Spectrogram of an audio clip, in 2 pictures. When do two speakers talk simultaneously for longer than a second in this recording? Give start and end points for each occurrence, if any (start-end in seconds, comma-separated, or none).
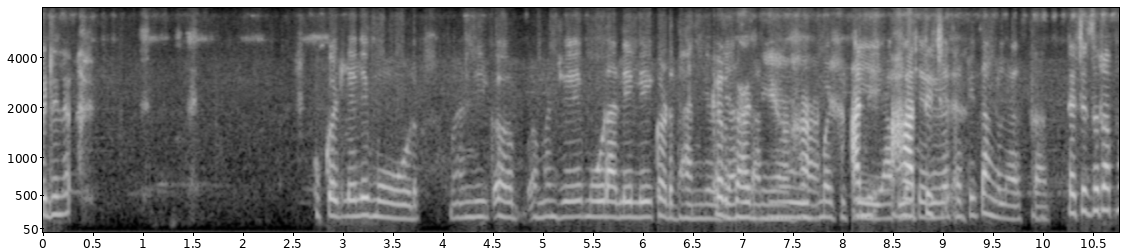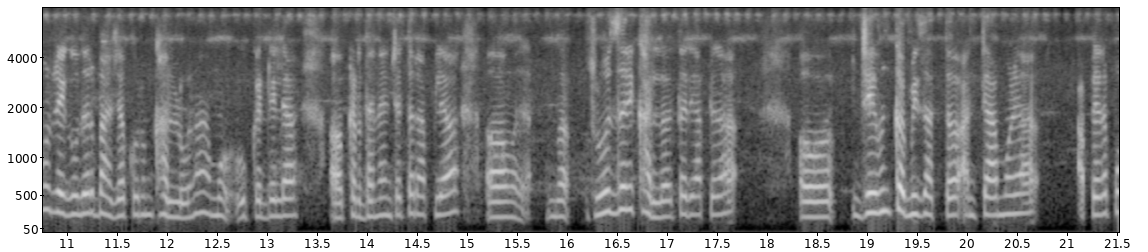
6.7-9.1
